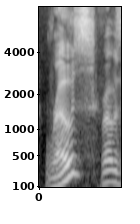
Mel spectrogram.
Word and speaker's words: ROSÉ: So, I think it's Ros. We're gonna stick with Ros in this one. Ros, I guess rhymes with Jose, which is what Justin's goatee looks like right now.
